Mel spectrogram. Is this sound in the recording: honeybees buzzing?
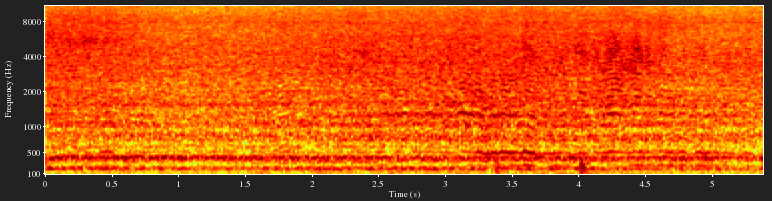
yes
